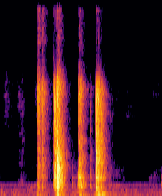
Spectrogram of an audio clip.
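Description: Four sharp clacks in quick succession, starting about half a second in, like small hard objects knocked together or set down on a counter while rummaging.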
